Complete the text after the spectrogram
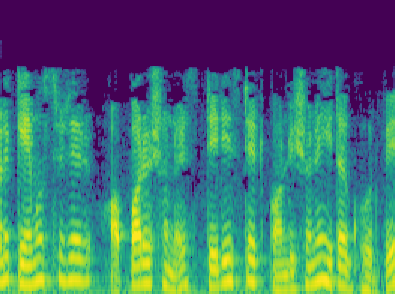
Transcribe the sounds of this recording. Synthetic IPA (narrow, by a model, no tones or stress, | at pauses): ɔlekemosʈɾiʈeɾ | ɔ̰poɾeʃoneɾsʈeɖisʈeʈkɔɳɖiʃoneeʈaɡʱoʈ̚be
